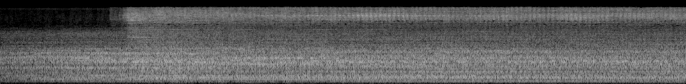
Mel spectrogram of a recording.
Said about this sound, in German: Mit Wasser wird es dann betrieben, da wird Wasser eingespritzt, oder? Es wird mit Wasser gekühlt. Mhm. Und es ist eine recht unangenehme und dreckige Arbeit. Mhm. Bis man dann aus dem Gesteinsstück sozusagen dieses kleine Klötzchen rausgesägt hat.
